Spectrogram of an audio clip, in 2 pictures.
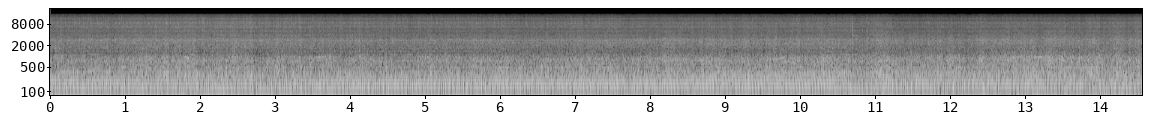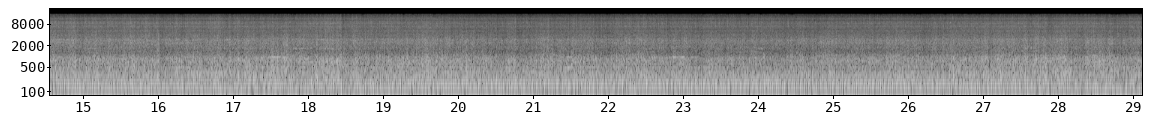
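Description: Cruiser motorcycle engine running steadily while riding along a road, with road and wind noise over it; the engine note changes about eleven seconds in.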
